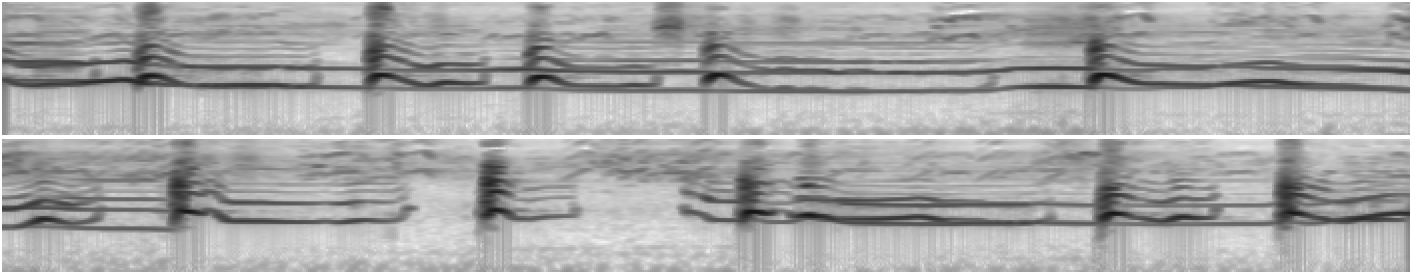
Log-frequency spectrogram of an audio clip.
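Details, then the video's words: A Husky and a Corgi in a noisy afternoon howling contest: long, wavering, tonal howls that bend and rise, cut by sharp yips and short barks every second or so, with brief pauses between bouts. "Husky and Corgi howling contest"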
